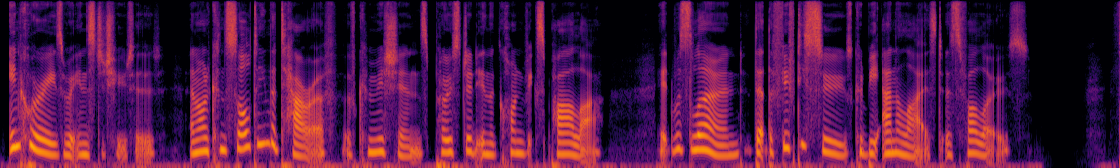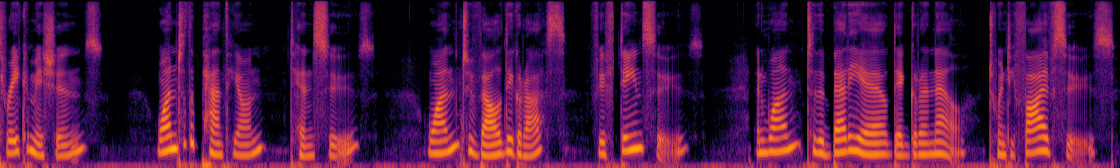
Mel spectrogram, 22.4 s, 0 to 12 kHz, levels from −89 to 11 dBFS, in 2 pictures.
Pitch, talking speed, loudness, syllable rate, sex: 220 Hz, 140 wpm, -19 LUFS, 4.6 syllables/s, female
